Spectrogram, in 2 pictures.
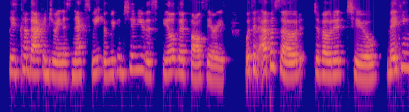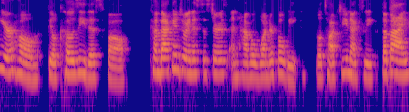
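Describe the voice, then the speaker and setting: Against a quiet background, a woman with an American accent talks at a fairly quick pace and medium pitch, with ordinary pitch variation. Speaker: podcast co-host. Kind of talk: podcast outro.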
